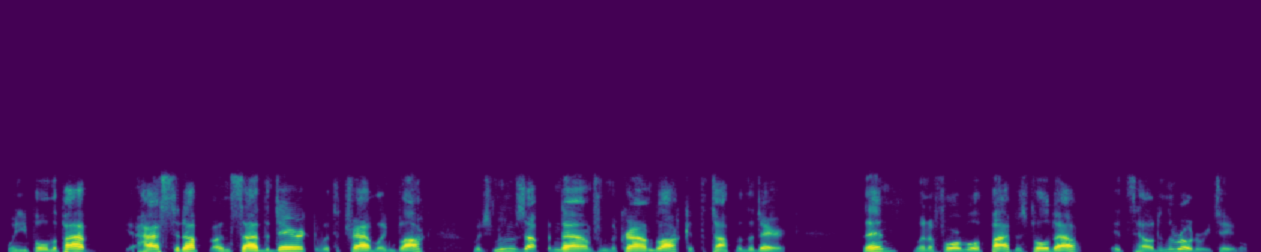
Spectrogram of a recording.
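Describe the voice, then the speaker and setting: A man plays a talkative male oil-rig hand spinning an eerie yarn for a radio horror play. His delivery is colloquial and folksy, with wide swings in pitch. The recording is close and dry but slightly dull. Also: sing-song, normal speed, dry recording. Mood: folksy narrating. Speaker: actor and narrator. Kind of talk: old-time radio horror drama acting and first-person narration.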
